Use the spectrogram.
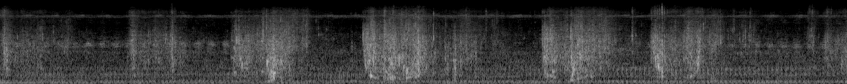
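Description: Rainwater rushing out through an opened sluice in a farm field, with a continuous close wash of flowing water and repeated louder splashing surges.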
